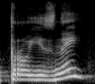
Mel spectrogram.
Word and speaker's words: проїзний: спрощення в групах приголосних тому правильно проїзний і тижня без букви д у власне українських словах спрощення відбувається завжди крім винятків і часто це явище маємо і на письмі і у вимові тому прикметник проїздний загубив і звук д і літеру д від іменника проїзд та теж сталося зі словом тиждень тижня Тобто у буквосполуці ждн теж випав середній д є ще й інші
